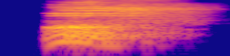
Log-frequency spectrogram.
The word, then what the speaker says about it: WOFF: 제일 유명한 형식인 WFF 형식이라고 하는 것이 있는데 이거를 어떻게 읽어요? 우프 이렇게 읽으시면 돼요. 개가 짖는 것처럼 우프 이렇게 우프 네, 어제에 이어서 이런 발음이 나오네요.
